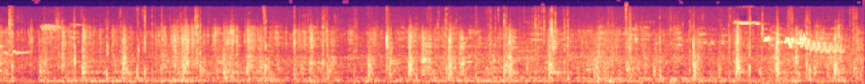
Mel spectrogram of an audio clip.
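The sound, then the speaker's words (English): Steady clip-clop of a horse's hooves plodding at a slow, even pace as it pulls a train that slowly starts to move, with a farmer walking alongside, mixed with creaking and rattling of the heavy wheeled load rolling behind, continuous. “Dolly pulls and pulls. Very slowly, the train starts to move. Farmer Dray walks along with Dolly.”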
